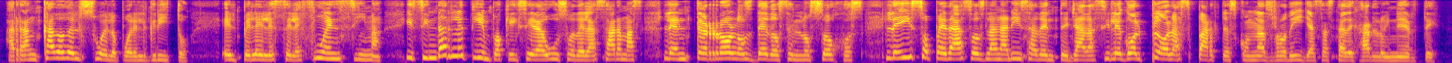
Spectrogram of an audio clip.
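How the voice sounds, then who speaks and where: A woman's voice: on the high side, normal speed, few pauses, no echo, studio quality. A woman giving an ominous, theatrical narration of a literary radio drama.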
